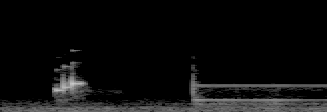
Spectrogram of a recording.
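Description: A short electronic phone beep sounds, then after a pause a steady, even telephone tone starts and holds to the end, fairly quiet with no one talking, as a phone call is placed to add another person to a conference call.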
